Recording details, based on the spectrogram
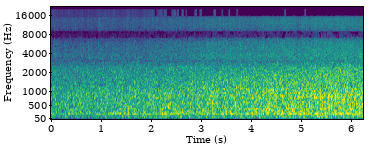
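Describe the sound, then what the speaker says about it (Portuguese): Running water gives off a steady broadband rush that swells slightly louder over several seconds, constant and close with no voices. "Agora diminuiu a água."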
